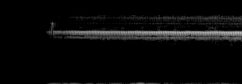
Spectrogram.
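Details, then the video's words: Small grasshopper giving a steady, high, hissing buzz that starts abruptly after a short silence and grows gradually louder over about two seconds, with no other sounds. "Sonido del saltamontes - Sound of the Grasshopper"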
